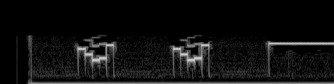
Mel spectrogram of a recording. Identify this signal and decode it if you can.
Five-tone selective call (ZVEI), heard as quick runs of five tones, tones of about 70 ms. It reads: 85230 85230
